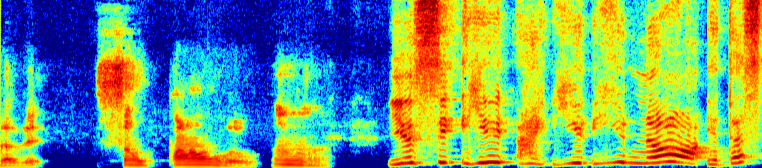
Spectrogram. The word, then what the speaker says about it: São Paulo: it's more of an awe though, Paulo. like Sao Paulo, Paulo. like ow, like not wow, like yeah. The first one is São. The second one is not São Paulo.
